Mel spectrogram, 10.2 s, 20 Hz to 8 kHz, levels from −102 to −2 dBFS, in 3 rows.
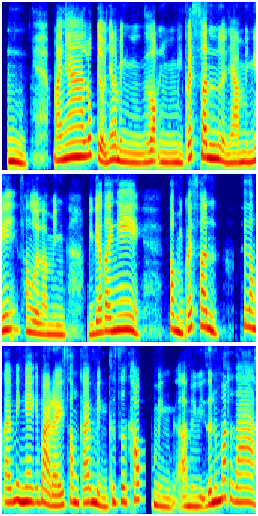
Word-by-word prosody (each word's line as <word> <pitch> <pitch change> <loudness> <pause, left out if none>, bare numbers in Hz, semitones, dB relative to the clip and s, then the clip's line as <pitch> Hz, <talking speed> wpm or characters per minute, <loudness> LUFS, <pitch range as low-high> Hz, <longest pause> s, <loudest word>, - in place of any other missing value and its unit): Ừm. 180 -7 +3 0.4
Mà 210 -2 -1
nha, 260 +4 +5
lúc, 295 +2 0
kiểu 205 -6 +1
như 180 +6 -1
là, 225 - +2
mình 170 -5 -1
dọn 170 -2 -2
mình 165 -1 -2
quét 260 - -1
sân 255 -4 +5
ở 215 - +1
nhà 165 0 -2
mình 175 +2 0
ấy, 255 +3 0
xong 225 - -2
rồi 190 -2 -1
là 170 -1 -4
mình 165 -1 -3 0.3
mình 170 - -5
đeo 200 +3 -1
tai 230 +1 -1
nghe, 245 -3 +4 0.4
xong 260 -2 +1
mình 210 - +2
quét 280 +8 -3
sân. 290 -8 +2 0.4
Thế 315 - -5
xong 285 -3 0
cái 240 -1 -3
mình 255 -1 +5
nghe 250 0 +5
cái 245 - -5
bài 235 -4 0
đấy, 180 +1 -1
xong 240 +2 -2
cái 235 +1 -3
mình 215 -10 +2
cứ 245 - -3
rứa 250 +1 -2
khóc, 280 +3 -6
mình, 170 -6 -4
à, 165 - -9
mình 170 -1 -2
bị 160 -2 -6
rơi 210 - 0
nước 245 - +7
mắt 315 +5 +2
ra, 245 -4 -4
230 Hz, 295 wpm, -18 LUFS, 175-255 Hz, 0.4 s, nước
